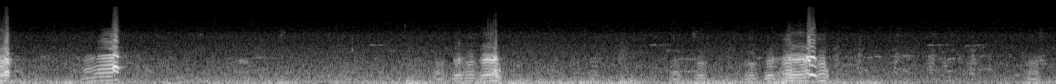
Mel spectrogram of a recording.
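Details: Canada geese at a Decorah nest, 1 April 2024, defending against an intruder goose: three spaced, grating honks over steady low rumbling background noise.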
